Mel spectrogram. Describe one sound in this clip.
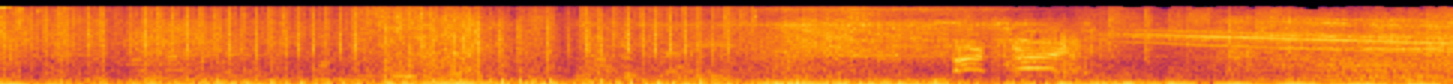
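Rocket engines roar with a deep, steady rumble.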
